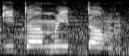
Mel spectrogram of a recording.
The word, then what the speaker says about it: গীতামৃত: নয় দুগধং আর গীতামৃত হ্যা গীতামৃত গীতে তাতে দীর্ঘ হবে গীতামৃত আচ্ছা ঠিক আছে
